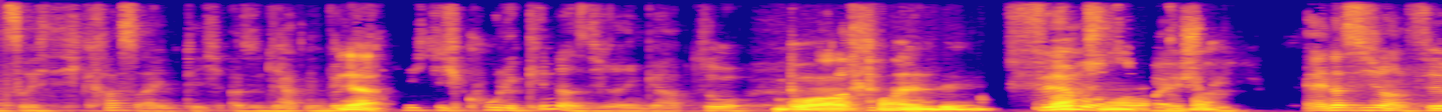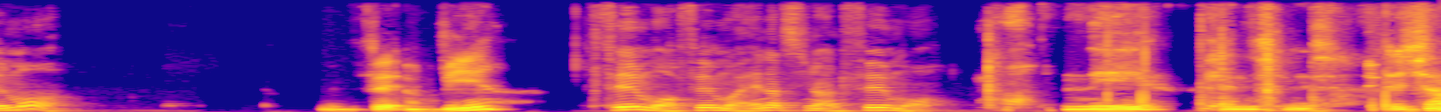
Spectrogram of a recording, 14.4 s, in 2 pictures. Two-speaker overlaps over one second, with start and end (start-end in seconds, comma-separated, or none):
3.9-6.2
